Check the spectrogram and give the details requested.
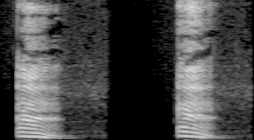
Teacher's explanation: dans le son un, on sent aussi qu'il se passe quelque chose dans le fond de la cavité buccale pour dévier l'air vers le nez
